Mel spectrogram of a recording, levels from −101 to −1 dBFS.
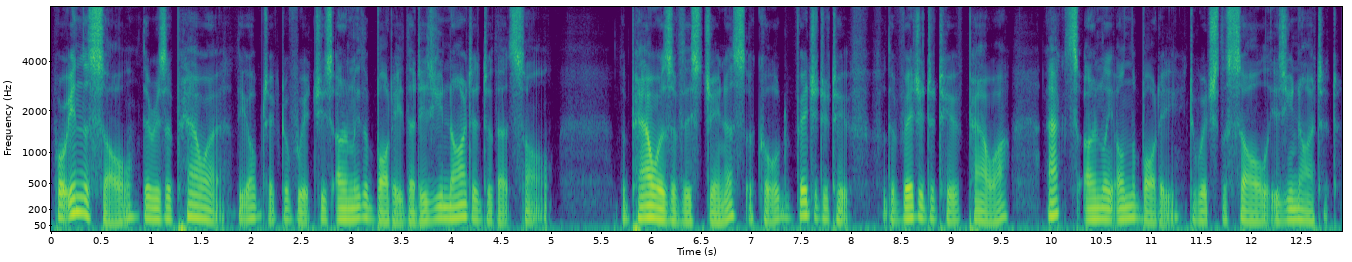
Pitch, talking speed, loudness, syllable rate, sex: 100 Hz, 210 wpm, -23 LUFS, 6.1 syllables/s, male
